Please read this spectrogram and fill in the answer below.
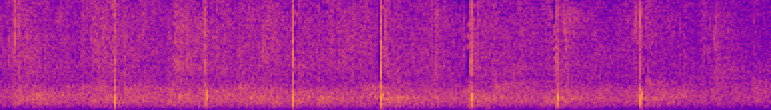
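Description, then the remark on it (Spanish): A church audience applauds God, with sharp claps landing together in a steady, even beat, about seven accented hits over a continuous wash of scattered clapping, and no talking. “Dele un fuerte aplauso a nuestro Dios, por favor.”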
